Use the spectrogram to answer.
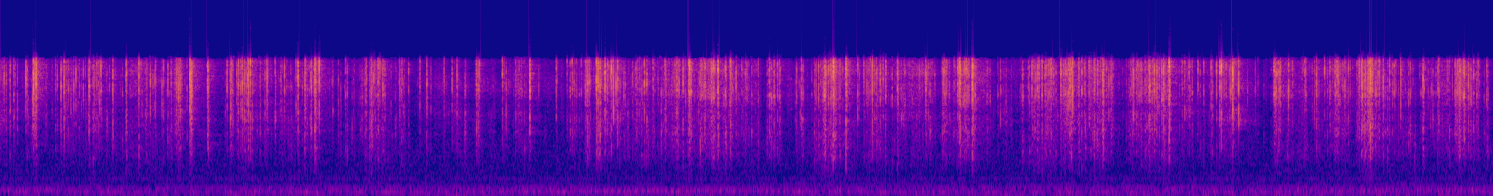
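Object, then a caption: Paper film strip on wooden spools. A thin, flexible printed paper movie strip, wound between two small wooden dowel spools and held in both hands, is unrolled and rolled with the fingertips. The paper gives a steady, bright crinkling rustle full of quick, dense crackles, with a faint low hum underneath.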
